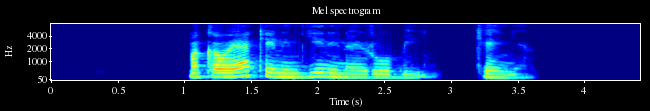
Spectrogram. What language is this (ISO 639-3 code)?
swa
